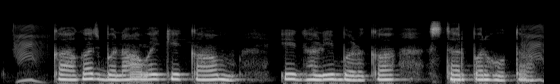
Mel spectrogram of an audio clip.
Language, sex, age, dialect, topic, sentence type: Bhojpuri, female, 18-24, Southern / Standard, agriculture, statement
